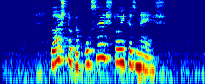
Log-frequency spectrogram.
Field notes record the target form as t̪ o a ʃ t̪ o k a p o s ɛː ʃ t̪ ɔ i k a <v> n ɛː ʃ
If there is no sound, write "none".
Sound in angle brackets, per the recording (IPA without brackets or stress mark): z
